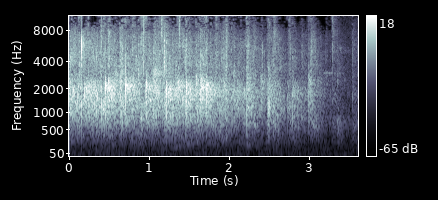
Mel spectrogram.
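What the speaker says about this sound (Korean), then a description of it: "한 번만 더 박수 부탁드리겠습니다" Audience applause at an M&A forum awards ceremony, a dense burst of clapping that stays strong at first and then fades toward the end.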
